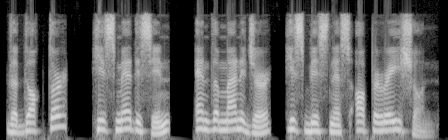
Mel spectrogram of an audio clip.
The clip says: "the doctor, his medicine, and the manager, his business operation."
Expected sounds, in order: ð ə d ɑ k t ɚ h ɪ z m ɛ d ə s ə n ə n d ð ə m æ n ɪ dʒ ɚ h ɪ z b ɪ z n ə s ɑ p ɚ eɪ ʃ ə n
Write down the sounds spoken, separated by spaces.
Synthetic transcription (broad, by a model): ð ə d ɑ k t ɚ h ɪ s m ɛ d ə s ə n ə n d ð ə m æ n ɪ dʒ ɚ h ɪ s b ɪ s n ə s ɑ p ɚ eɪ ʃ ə n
